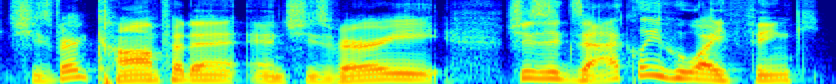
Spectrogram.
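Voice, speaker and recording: A man's voice: a little high, animated, normal speed, fairly bright tone, dry recording. Casual man reacting, dry close sound. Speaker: reaction video host.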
